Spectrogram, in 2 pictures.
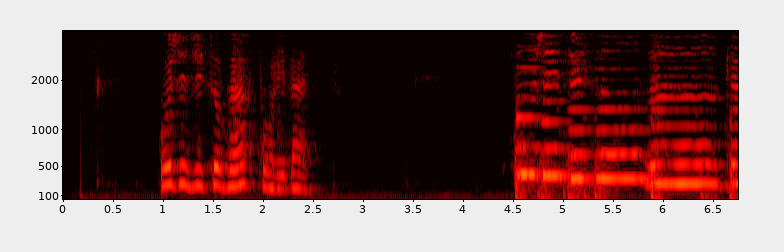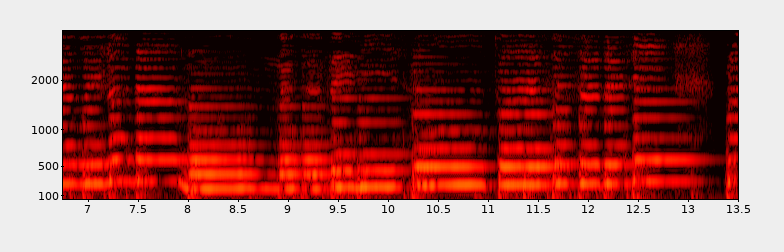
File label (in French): O Jesus Sauveur Basse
